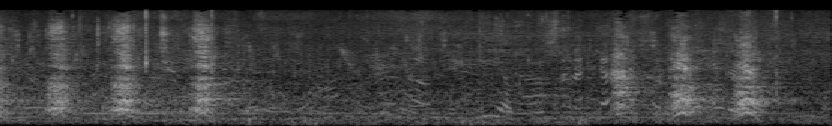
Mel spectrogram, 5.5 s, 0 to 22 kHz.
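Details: Junior female Central Asian Shepherd Dogs being placed at a club show in Krasylivka, Kyiv, 28 September 2019. Three booming barks, a pause filled with voices, then two more barks close together.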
